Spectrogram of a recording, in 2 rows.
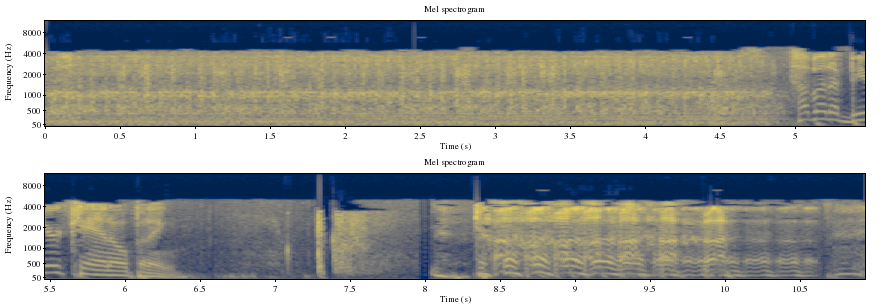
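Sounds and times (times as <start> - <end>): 
chopper motorcycle engine idling: 0.0 - 4.9
speech: 5.3 - 6.5, 8.4 - 10.9
laughter: 8.1 - 10.9.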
